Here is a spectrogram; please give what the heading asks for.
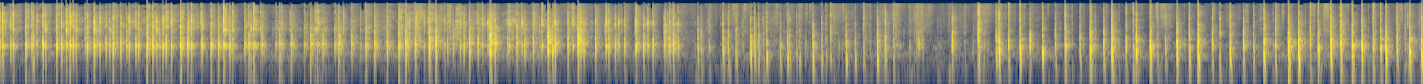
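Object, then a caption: Plastic jar of petroleum jelly with plastic lid. Fingertips tap quickly on the blue plastic lid and sides of a medium plastic petroleum jelly jar filled with pale jelly. The result is a fast, steady stream of crisp, dry plastic clicks with a hollow midrange tone, very little bass, and almost no ring. The tapping eases briefly in the middle before picking up again.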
